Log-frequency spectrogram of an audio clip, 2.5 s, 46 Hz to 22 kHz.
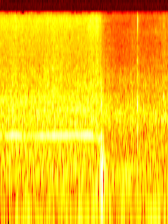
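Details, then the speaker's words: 2014 Volvo XC60 electric window, operated via the driver door module during B118E00 fault finding: steady motor hum stops with a sharp click as the window seats fully closed, then a lighter click; relay deactivating and activating normally. "I don't know if you could hear the relay deactivating when the window was fully closed, but I could definitely hear it as well when the window uh start to go up. So, definitely there's a relay uh that needs to be working."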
